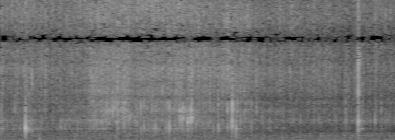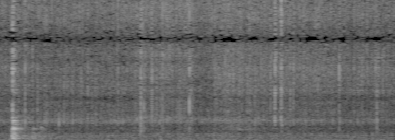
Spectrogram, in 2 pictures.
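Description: Stingray pieces sizzling as they fry in butter in a cast-iron skillet: a steady hiss with scattered pops and clicks, the sharpest about four seconds in.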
